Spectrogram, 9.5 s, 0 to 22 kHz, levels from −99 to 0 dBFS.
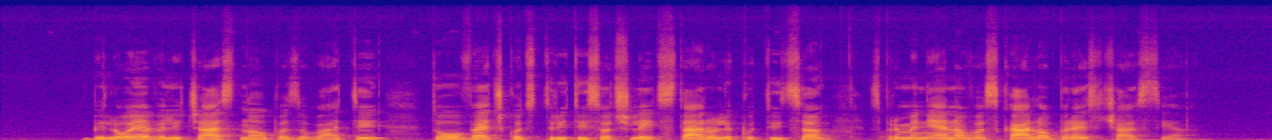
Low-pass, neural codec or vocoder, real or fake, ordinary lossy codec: none; none; real; none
